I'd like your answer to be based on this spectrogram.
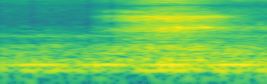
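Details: A single sneeze from a K-pop idol of OnlyOneOf: a quick indrawn breath, then a short, breathy, forceful burst of air over a steady low background hum.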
